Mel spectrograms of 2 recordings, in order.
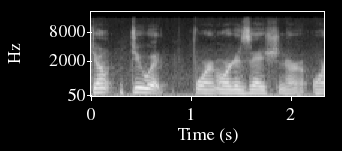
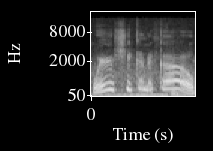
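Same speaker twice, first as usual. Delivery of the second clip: very high, sidelong muttered aside, rising pitch; 12 semitones higher than usual. Retelling her husband meeting them at the airplane, retelling a mutter under his breath. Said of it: "under his breath, kind of goes".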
